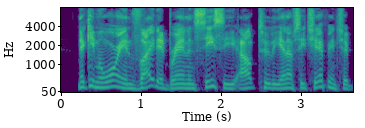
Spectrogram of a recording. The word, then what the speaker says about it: Cisse: It's spelled c i s s e, but it's pronounced Cisse.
